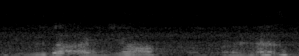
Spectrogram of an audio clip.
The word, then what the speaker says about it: Fresnel: If the source and spring, so first one will I will give you the idea of Fresnel's diffraction. S is silent.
